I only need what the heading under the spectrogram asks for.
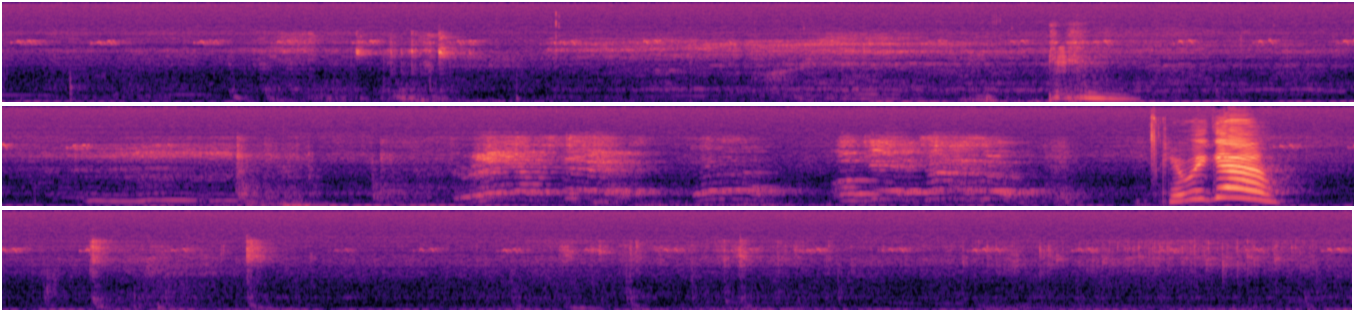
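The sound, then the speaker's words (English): Crickets chirp steadily in the background the whole time, a thin high pulsing trill, while a person talks briefly and a few louder sounds cut in over it. “I can hear the crickets clear as day.”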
